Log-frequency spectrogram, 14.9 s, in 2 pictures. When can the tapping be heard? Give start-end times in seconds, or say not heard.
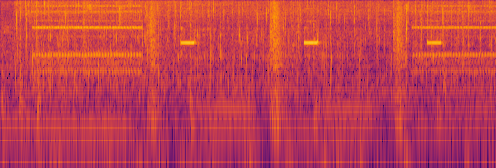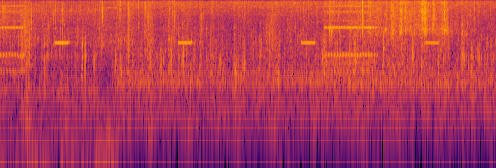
0.0-2.4.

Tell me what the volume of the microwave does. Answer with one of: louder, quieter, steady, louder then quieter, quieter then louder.
quieter.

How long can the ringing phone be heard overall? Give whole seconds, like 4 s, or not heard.
4 s.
